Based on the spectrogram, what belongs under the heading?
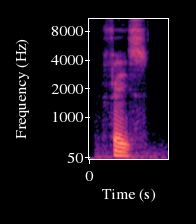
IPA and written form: feɪs (FACE)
